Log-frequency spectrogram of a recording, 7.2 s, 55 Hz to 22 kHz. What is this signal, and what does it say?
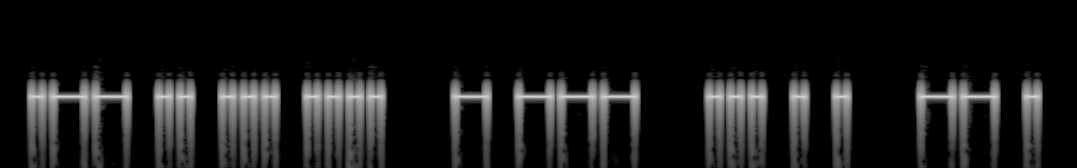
Morse code, heard as a keyed tone, about 17 wpm, 700 Hz. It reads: WISH TO SEE ME
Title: Sentences from Top 1600 Words 17wpm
